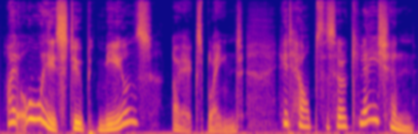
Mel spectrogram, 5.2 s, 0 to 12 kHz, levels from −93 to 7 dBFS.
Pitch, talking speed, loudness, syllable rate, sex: 195 Hz, 125 wpm, -17 LUFS, 3.9 syllables/s, male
